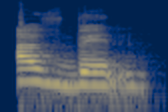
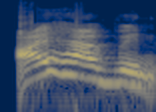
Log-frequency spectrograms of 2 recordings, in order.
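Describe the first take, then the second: First: Have is shortened into the previous word. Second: The word have is said in full. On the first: "You can say it" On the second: "How you can pronounce this?"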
